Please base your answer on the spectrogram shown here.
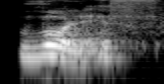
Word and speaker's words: Wolf: Someone snickered, and Wolf, Wolef, according to the Yiddish pronunciation, demanded silence with an irritated gesture.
